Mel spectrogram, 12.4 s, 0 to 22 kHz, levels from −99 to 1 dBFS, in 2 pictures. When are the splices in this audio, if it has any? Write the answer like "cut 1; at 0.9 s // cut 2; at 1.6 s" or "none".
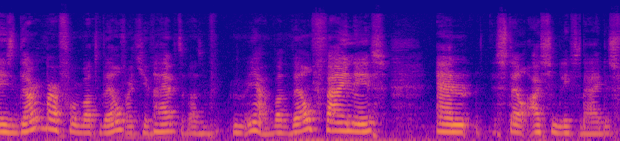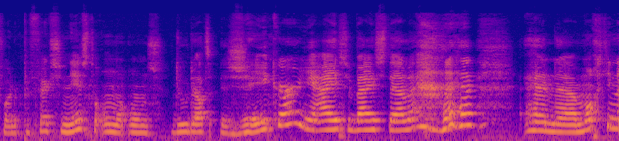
cut 1; at 1.2 s // cut 2; at 1.5 s // cut 3; at 5.8 s // cut 4; at 7.9 s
